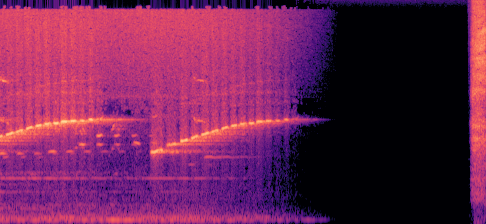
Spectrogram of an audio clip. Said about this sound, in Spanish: recorre los campos en las noches de trueno con sus ropas harapientas, un sombrero de paja y un costal a la espalda en donde se dice que lleva los huesos de sus víctimas, pero lo más característico es su silbido que anuncia la muerte.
